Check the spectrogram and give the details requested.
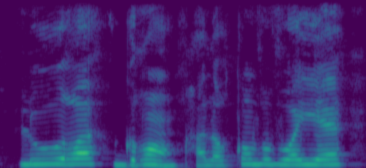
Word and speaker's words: lourd: Deuxièmement, deuxième adjectif, nous avons ici lourde, c'est un adjectif féminin, mais son adjectif masculin c'est lourd. On ne dit pas D, on ne se prononce pas D, on ne dit pas lourde, on dit lourd.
